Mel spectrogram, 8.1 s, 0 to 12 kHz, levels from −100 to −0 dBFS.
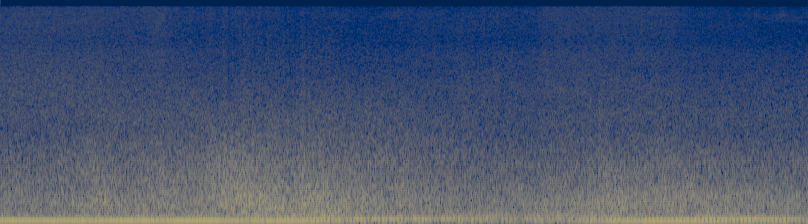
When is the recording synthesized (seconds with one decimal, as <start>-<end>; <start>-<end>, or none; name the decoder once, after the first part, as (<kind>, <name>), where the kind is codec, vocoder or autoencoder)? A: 4.0-4.7 (autoencoder, DAC-VAE); 5.2-6.2; 6.7-7.5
